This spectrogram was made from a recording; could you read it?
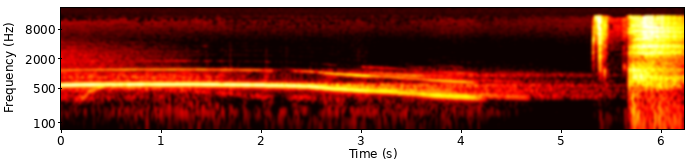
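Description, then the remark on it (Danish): A person imitates a wolf howl: one long, steady wail that slowly slides downward in pitch for about four seconds, then a short breathy burst of noise. “Så starter jeg med sådan en ulv.”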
